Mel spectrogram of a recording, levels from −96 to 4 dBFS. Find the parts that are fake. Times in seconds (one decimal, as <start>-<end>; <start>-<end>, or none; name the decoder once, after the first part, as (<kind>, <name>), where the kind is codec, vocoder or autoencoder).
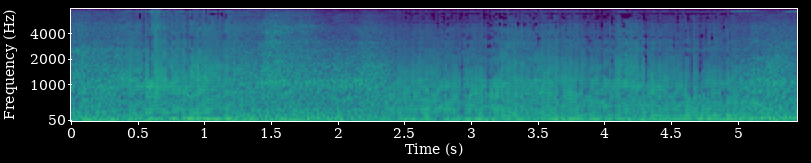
0.4-1.2 (vocoder, BigVGAN v2); 2.4-5.0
